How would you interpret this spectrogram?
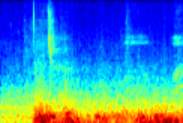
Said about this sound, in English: I love thunderstorms, by the way. If you don't like thunderstorms, I don't know what to tell you. I love thunderstorms. I don't want to get hit by lightning, but, you know, I like thunderstorms.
